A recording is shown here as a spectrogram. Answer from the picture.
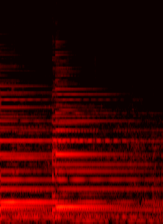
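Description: Acoustic guitar strummed slowly, a chord struck about two-thirds of a second in and left to ring and fade away.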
